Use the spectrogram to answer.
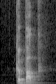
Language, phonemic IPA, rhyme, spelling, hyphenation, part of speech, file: Dutch, /kəˈbɑp/, -ɑp, kebab, ke‧bab, noun, Nl-kebab.ogg
- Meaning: kebab (seasoned meat grilled on a spit), esp. doner kebab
